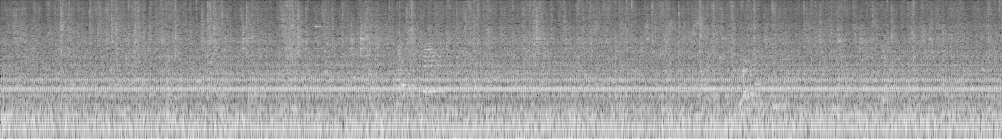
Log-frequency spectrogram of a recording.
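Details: High-speed plastic shredder/granulator shredding recycled HDPE (RHDPE): steady even rotor roar with light plastic rattle and constant hum; normal shredding operation.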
